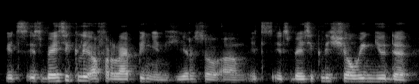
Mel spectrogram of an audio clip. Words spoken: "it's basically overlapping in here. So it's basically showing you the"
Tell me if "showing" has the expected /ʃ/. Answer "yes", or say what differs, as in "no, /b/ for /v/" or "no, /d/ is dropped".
yes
